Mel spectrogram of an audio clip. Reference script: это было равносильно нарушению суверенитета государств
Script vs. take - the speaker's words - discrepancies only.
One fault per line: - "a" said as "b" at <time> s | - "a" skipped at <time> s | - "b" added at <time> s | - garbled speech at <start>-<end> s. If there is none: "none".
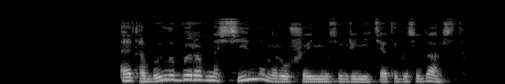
- "бы" added at 1.8 s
